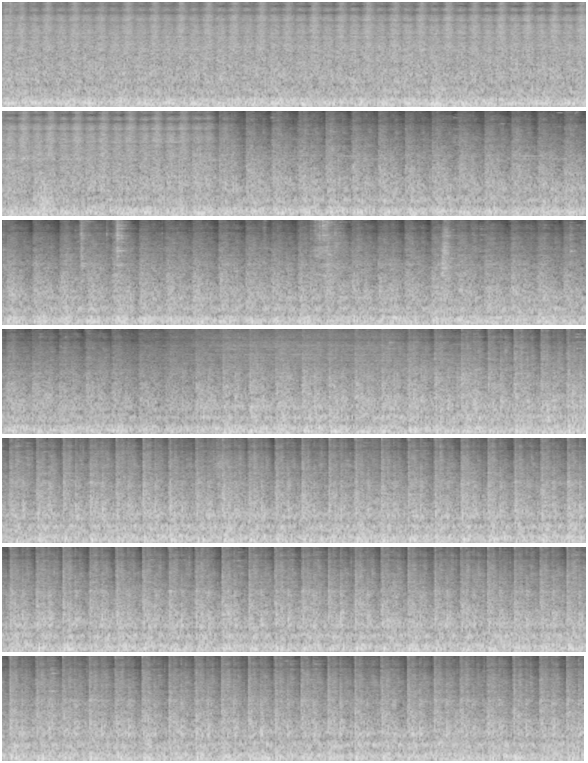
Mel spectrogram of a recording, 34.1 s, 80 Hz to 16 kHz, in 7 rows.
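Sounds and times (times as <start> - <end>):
hiss: 15.9 - 19.2.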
